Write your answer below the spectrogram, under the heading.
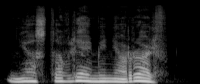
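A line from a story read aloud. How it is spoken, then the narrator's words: Pleading rustling whisper. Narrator (Russian): Сзади шуршал заклинающий шепот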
